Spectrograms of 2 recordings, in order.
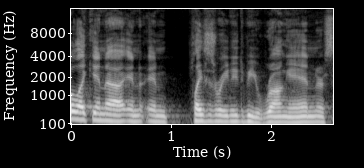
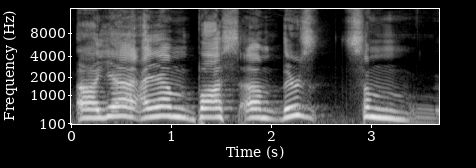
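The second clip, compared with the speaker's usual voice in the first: eager assistant voice; 6 semitones higher, much slower than usual. Acted. Playing the cameraman Gregory.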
